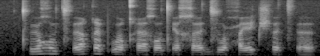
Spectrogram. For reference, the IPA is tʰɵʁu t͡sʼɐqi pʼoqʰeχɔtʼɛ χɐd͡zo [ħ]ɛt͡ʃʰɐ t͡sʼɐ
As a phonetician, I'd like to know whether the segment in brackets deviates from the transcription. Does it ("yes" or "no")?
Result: no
